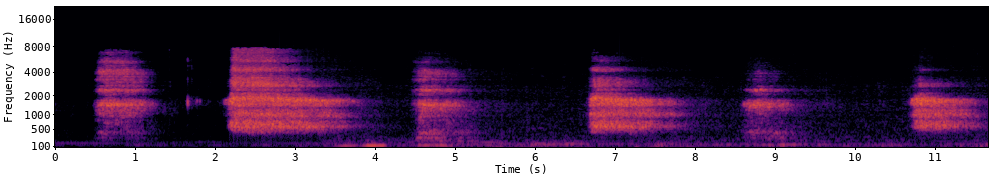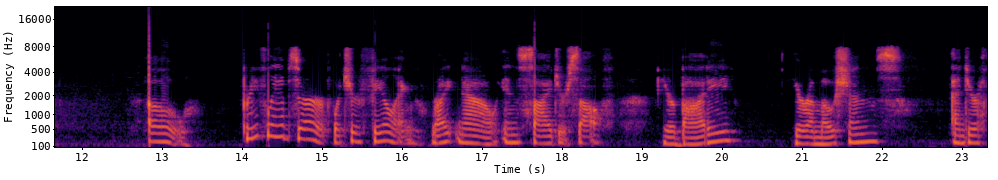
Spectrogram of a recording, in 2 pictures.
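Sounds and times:
slow deep breaths drawn in and let out: 0.5 - 1.5, 2.1 - 5.8, 6.6 - 9.8, 10.5 - 12.8, 18.5 - 19.2
speech: 14.4 - 20.2, 20.9 - 22.3, 22.9 - 23.3.

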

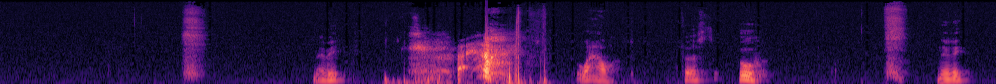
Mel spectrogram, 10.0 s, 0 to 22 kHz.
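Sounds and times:
person sneezing: 1.8 - 2.1, 4.1 - 5.4, 8.9 - 9.1
speech: 3.2 - 4.7, 5.8 - 6.2, 6.8 - 7.7, 9.4 - 9.8.

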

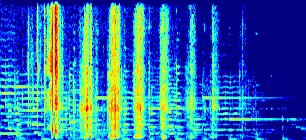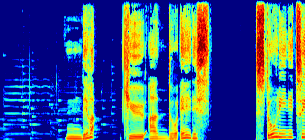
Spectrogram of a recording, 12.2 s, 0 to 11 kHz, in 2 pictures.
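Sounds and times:
crunching of snacks being chewed: 0.6 - 5.0
speech: 7.4 - 8.1, 8.7 - 10.4, 11.2 - 12.2.

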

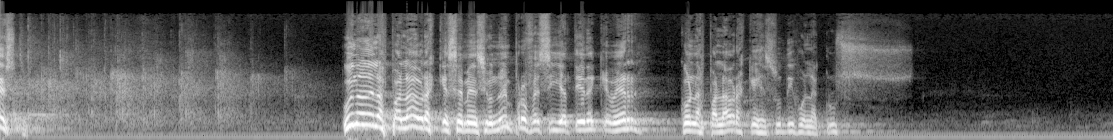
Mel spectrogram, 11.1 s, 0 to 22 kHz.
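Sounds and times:
speech: 0.0 - 0.5, 3.4 - 8.8
audience clapping: 0.0 - 3.2.

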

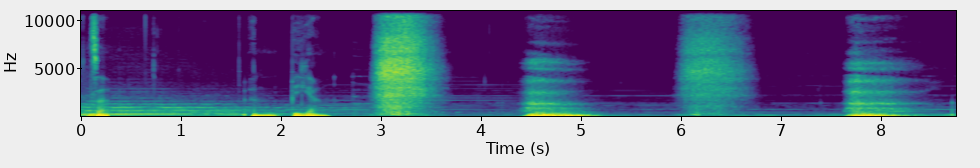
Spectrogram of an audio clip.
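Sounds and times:
speech: 0.1 - 0.5, 1.7 - 3.1
deep audible breaths in a breathwork rhythm: 2.9 - 7.0, 7.6 - 8.7.

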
